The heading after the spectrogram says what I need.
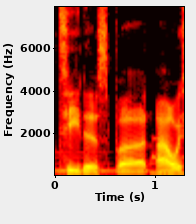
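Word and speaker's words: Tidus: 10 first of all I know it's officially pronounced tedious but I always said Titus is a kid it just makes more sense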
